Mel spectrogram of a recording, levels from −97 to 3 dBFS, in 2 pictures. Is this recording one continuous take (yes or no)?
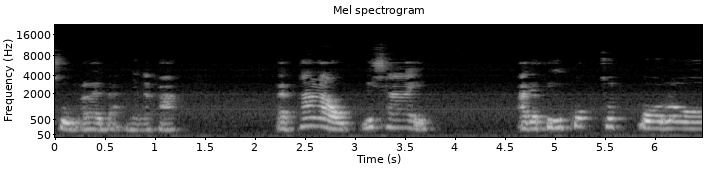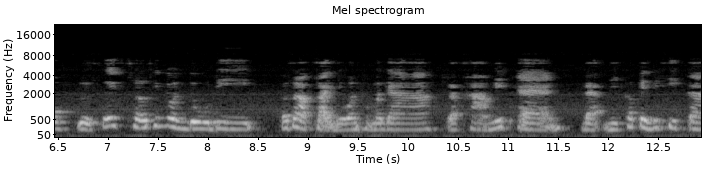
no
